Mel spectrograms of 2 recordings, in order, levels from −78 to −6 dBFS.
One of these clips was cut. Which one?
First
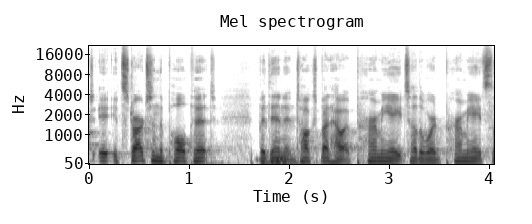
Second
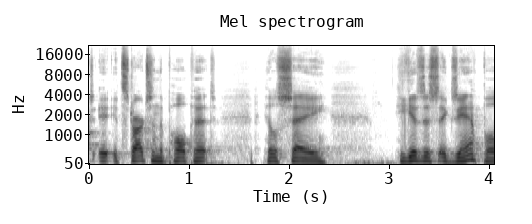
second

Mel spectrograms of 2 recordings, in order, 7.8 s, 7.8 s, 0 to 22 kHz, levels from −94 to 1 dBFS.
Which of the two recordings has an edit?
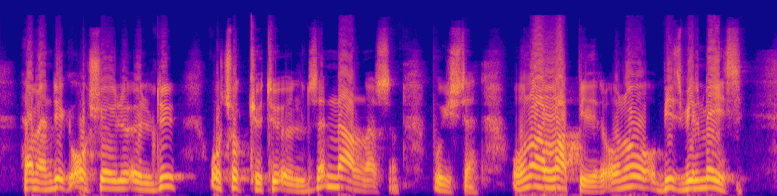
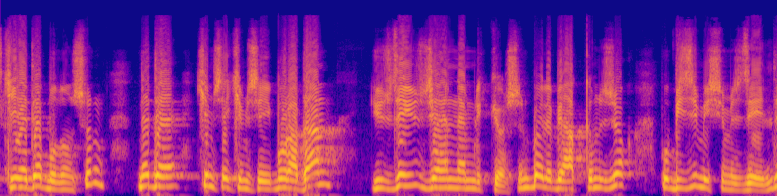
first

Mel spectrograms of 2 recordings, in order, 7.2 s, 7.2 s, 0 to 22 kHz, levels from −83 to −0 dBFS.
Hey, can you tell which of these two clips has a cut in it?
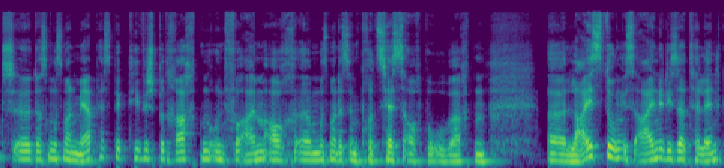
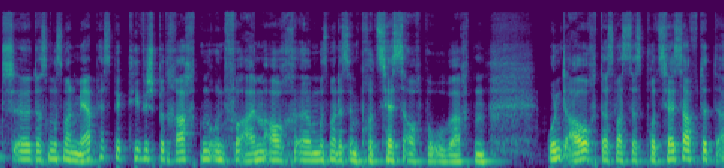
second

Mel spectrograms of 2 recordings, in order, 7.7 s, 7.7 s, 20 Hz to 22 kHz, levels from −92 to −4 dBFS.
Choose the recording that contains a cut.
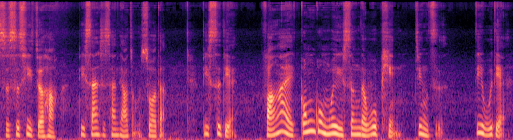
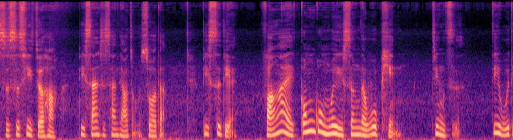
first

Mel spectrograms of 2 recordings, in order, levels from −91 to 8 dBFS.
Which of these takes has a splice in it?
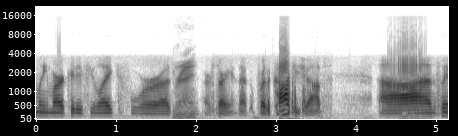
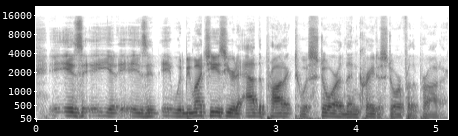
first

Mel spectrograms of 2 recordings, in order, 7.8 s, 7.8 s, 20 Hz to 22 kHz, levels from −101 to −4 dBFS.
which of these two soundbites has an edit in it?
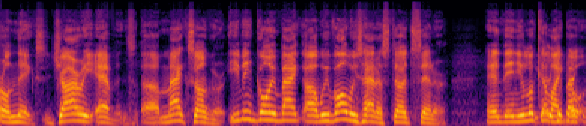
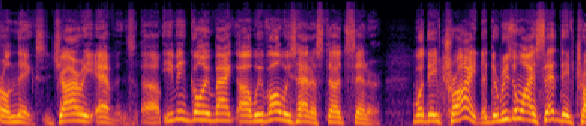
second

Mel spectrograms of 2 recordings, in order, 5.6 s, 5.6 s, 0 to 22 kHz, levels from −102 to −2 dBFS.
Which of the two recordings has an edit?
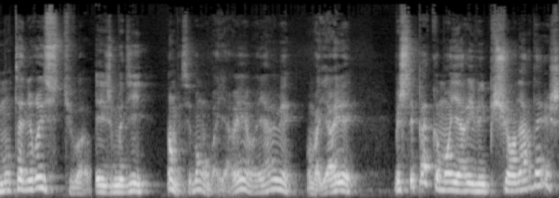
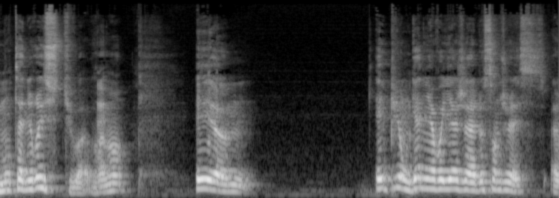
first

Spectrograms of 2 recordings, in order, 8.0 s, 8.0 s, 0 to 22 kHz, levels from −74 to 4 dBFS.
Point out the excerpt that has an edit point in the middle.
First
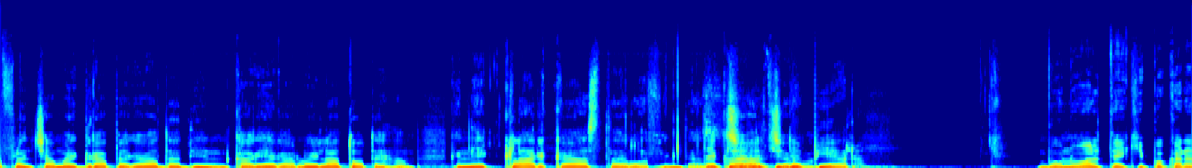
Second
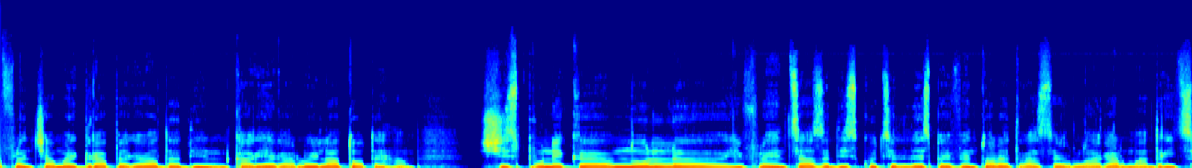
first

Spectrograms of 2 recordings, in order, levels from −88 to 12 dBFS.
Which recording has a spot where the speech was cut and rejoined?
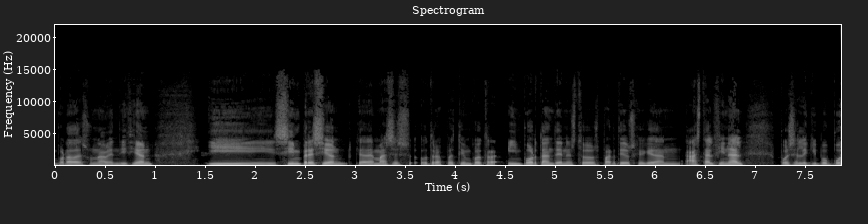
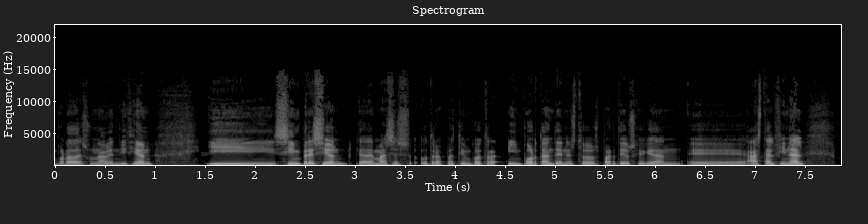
first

